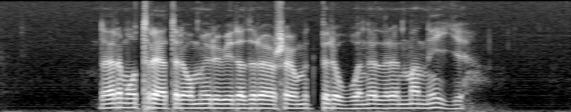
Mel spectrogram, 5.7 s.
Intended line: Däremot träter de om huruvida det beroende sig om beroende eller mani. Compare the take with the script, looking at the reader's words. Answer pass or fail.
fail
